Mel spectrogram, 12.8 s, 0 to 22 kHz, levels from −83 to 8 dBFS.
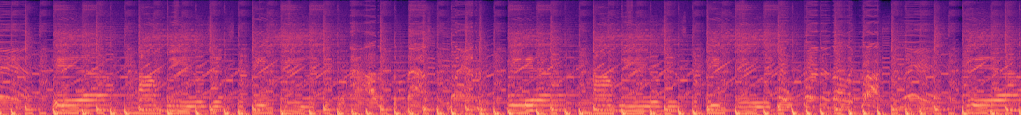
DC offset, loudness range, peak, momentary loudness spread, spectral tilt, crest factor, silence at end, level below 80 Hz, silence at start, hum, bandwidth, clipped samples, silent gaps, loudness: under 0.1%; 1 LU; 0 dBFS; 3 LU; -4.5 dB/octave; 12 dB; 0 s; -18 dBFS; 0 s; none; over 20 kHz; under 0.1%; none; -13 LUFS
